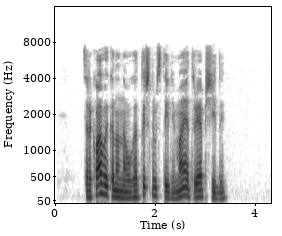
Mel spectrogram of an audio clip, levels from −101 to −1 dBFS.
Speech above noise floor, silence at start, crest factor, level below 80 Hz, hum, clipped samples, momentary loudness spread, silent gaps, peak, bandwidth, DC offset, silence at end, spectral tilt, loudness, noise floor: 63 dB; 0.6 s; 20 dB; -58 dBFS; none; under 0.1%; 11 LU; none; -2 dBFS; 7.8 kHz; under 0.1%; 0.95 s; -6 dB/octave; -22 LUFS; -84 dBFS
